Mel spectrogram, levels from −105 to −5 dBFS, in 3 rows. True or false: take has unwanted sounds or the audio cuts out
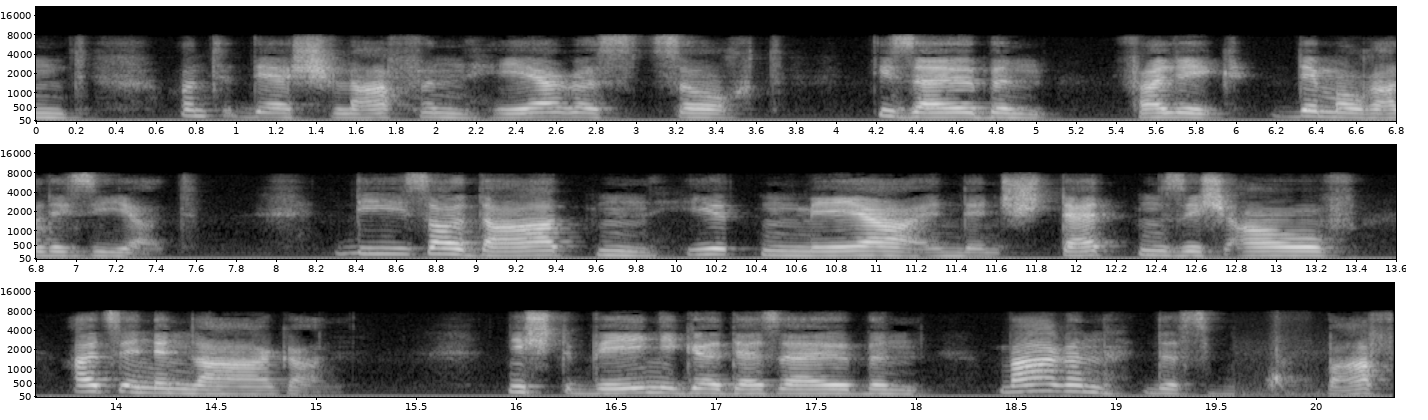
true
